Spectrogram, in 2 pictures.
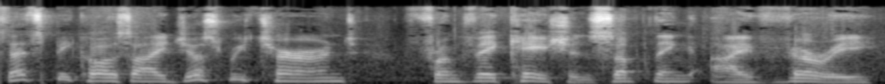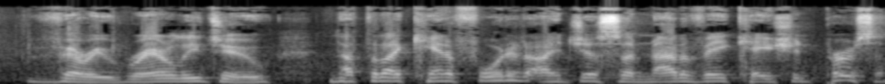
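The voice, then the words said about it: Slightly raspy voice. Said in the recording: “I sound a little raspy”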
